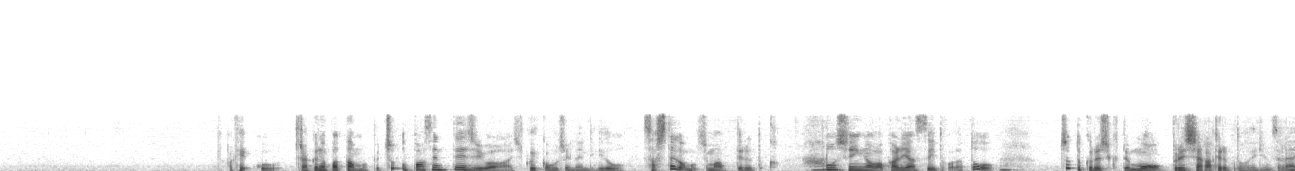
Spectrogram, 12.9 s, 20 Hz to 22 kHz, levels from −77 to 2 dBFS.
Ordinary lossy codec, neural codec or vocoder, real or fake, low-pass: none; codec, 24 kHz, 0.9 kbps, WavTokenizer, medium speech release version 2; fake; 7.2 kHz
